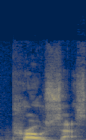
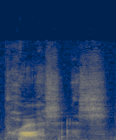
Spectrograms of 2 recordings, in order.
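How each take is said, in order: First: It is said with a Canadian accent. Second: It is said with a non-Canadian accent. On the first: The speaker calls it right. "It's process, this is Canadian English" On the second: The speaker calls it wrong. "not process"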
